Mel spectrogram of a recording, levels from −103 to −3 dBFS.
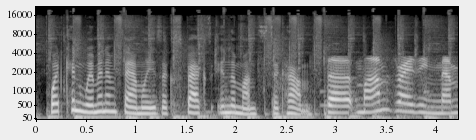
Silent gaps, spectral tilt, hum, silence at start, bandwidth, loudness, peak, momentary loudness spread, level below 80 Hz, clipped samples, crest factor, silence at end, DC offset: none; -5.5 dB/octave; none; 0 s; over 20 kHz; -23 LUFS; -8 dBFS; 4 LU; -38 dBFS; under 0.1%; 16 dB; 0 s; under 0.1%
